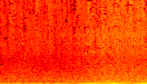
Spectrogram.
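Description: A steady, low-pitched electrical buzz from computer equipment in a studio hums continuously, unchanging in pitch and fairly quiet, with no voices or other sounds over it.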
